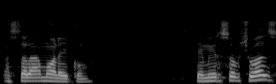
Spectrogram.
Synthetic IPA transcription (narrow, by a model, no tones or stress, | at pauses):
ɐsɐlaːmɐlejkum | semiɾsɔbt͡ʃʰuwaz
